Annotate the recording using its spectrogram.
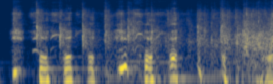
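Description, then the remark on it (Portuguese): A crowd applauds in a dense, steady patter of clapping while laughter rises over it in short bursts, loud throughout, at a club presentation in an arena, after Renato asked for applause, especially for the players. “o Renato pediu aplausos.”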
